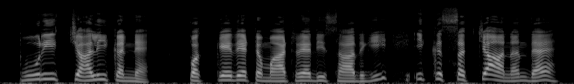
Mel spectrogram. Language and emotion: Dogri, happy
